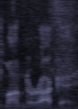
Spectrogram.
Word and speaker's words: Mandarake: is it's like Japanese it looks like it's spelled Mandrake but it has an extra a in it yeah which is why it's mandarake speaking of I'm gonna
